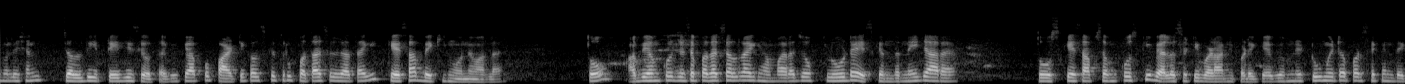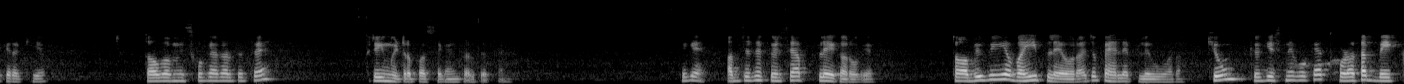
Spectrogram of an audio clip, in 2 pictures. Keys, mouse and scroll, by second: 3.8-5.5 middle drag, 5.9-6.5 middle drag, 14.5-19.5 drag, 21.8 click, 25.9 click.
